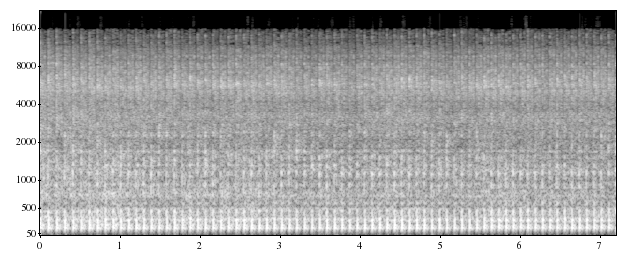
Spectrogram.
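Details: Old single-cylinder Briggs & Stratton on bench with new Champion J8C plug and external coil, not warmed up: quick even popping about three and a half beats a second, dry exhaust bark, steady rhythm; normal running.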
